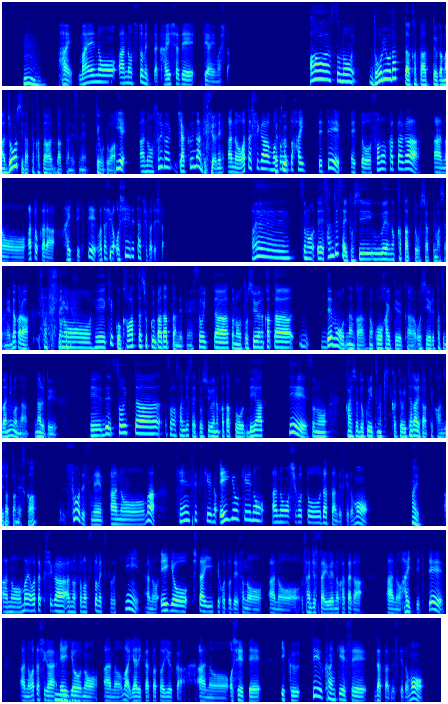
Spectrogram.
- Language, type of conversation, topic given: Japanese, podcast, 偶然の出会いで人生が変わったことはありますか？
- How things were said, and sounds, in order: laughing while speaking: "う、そうですね"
